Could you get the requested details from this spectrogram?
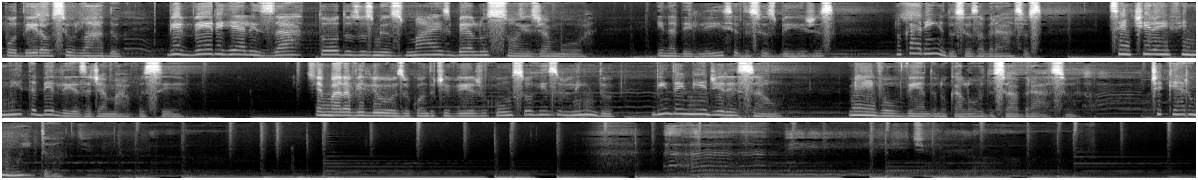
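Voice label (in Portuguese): Rom tempo de namoro, feminino; Telemensagens; Românticas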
